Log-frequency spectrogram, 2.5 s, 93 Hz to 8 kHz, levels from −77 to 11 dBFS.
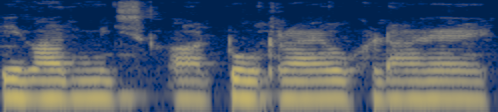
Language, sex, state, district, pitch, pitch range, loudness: Hindi, male, Uttar Pradesh, Shamli, 160 Hz, 160-165 Hz, -17 LUFS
